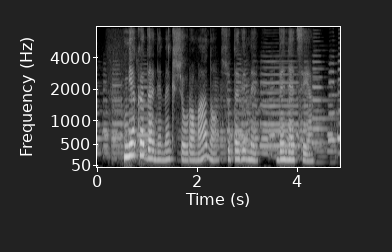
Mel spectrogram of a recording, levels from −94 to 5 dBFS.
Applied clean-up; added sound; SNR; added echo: none; Brass instrument; 10 dB; none.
